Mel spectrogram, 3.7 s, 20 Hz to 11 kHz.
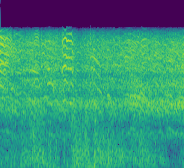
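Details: Flock of black-tailed gulls taking off together at Kabushima, Japan, on 13 March 2016; a dense chorus of overlapping mewing, nasal calls with low rumbling wind noise throughout.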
